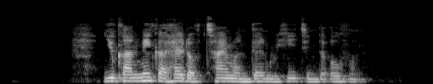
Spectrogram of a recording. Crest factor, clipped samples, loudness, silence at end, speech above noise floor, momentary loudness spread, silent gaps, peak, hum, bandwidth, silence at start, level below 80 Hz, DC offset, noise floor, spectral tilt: 20 dB; under 0.1%; -19 LUFS; 0.7 s; 60 dB; 15 LU; none; 0 dBFS; none; 9.8 kHz; 0.75 s; -64 dBFS; under 0.1%; -78 dBFS; -5.5 dB/octave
